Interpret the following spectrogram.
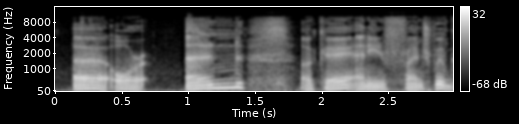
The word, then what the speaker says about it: un: without any doubt, but you've got to pronounce it like un. So it's what we call the nasal, so it goes in your nose, okay, un. So if you listen to me, you don't hear any N, okay, so it's just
